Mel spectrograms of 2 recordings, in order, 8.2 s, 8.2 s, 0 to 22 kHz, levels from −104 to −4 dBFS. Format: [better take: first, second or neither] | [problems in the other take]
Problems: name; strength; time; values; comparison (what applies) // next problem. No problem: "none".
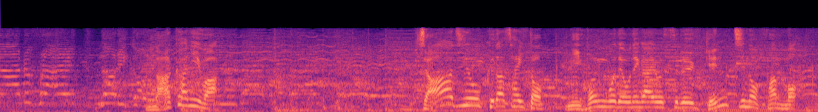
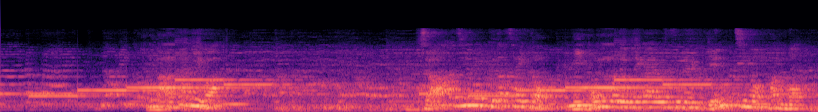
first | background sound (Alarm); 8 dB below the speech // room echo; dies away in 0.9 s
